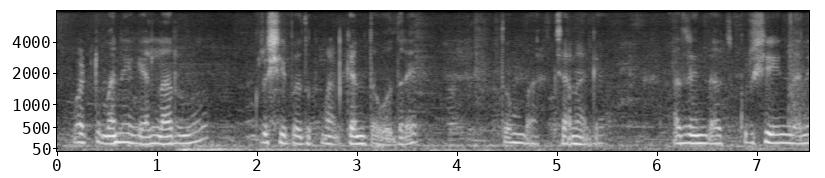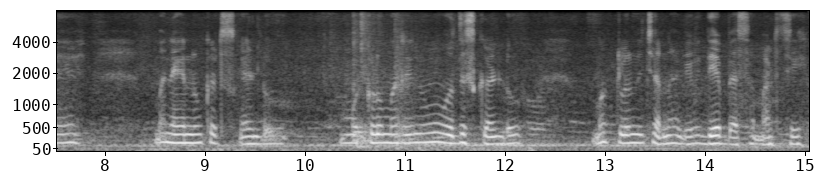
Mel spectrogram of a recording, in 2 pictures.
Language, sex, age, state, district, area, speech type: Kannada, female, 60+, Karnataka, Chitradurga, rural, spontaneous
